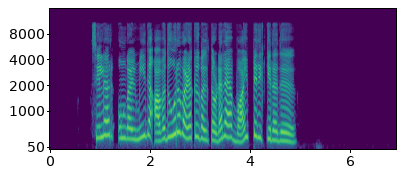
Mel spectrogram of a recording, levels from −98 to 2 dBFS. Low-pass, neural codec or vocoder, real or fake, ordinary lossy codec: 10.8 kHz; none; real; none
